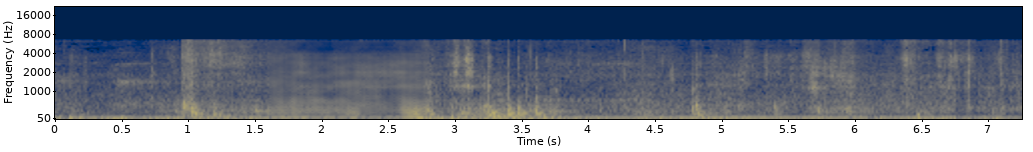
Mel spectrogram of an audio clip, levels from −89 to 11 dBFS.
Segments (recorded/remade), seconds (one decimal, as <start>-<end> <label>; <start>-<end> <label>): 0.0-1.6 recorded; 1.6-2.8 remade; 2.8-7.3 recorded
